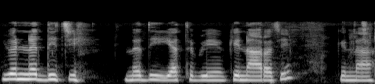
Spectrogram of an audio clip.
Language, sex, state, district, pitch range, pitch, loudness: Garhwali, male, Uttarakhand, Tehri Garhwal, 195-230 Hz, 205 Hz, -16 LUFS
